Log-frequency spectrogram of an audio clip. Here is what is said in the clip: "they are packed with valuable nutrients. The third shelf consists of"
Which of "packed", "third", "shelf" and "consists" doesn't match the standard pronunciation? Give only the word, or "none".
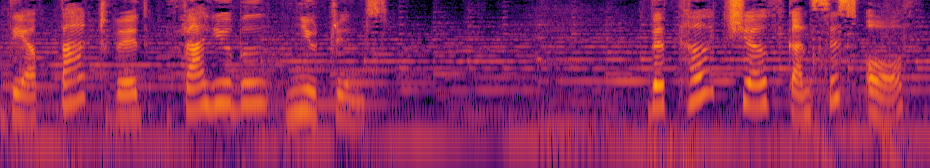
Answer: third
